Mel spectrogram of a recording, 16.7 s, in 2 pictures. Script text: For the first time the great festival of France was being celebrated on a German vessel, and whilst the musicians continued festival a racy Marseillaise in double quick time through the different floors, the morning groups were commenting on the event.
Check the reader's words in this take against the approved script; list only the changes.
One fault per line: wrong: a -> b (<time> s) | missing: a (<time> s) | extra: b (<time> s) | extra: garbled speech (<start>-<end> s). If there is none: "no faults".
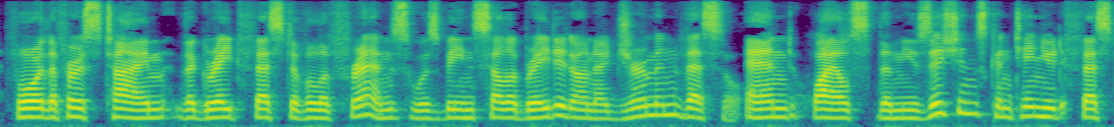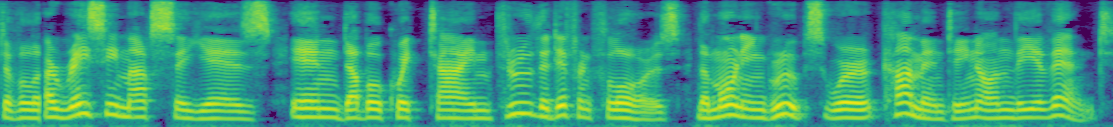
no faults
